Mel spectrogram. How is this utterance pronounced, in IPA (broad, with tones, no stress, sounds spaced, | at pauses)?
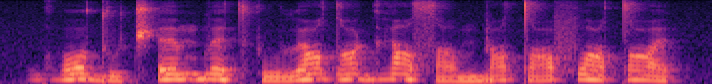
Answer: ɡʱ ɔ˧˥˧ d u˨ t͡ʃʼ ɛ˦˥ m b ɛ˥˨ t͡sʼ u˨ l œ˦˥ dˤ ɐ˧˥˧ ɡʱ ɛ˥˨ sˤ a˨ m b i˨˥ tˤ ɐ˨˥ f ɔ˥˨ tˤ ɛ˥˨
